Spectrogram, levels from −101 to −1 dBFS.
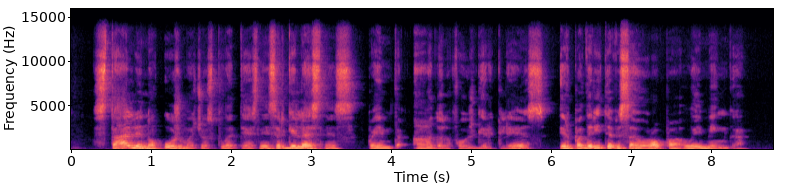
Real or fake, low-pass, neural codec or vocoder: real; 14.4 kHz; none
